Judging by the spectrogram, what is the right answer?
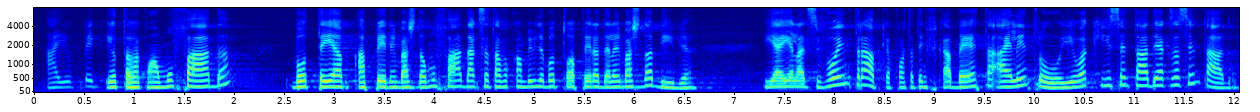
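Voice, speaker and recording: Gravelly-voiced woman testifying in a church. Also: medium pitch, steady tone, fast talker. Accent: Northeastern Brazilian. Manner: storytelling, acting out dialogue. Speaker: church member giving testimony. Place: church hall. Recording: reverberant church hall.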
